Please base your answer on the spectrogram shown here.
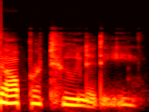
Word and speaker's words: opportunity: So just the word opportunity, the stress syllable is tune, so it won't be too much higher, but it will definitely be longer and long enough that you can hear the vowel to, ooh, tune.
